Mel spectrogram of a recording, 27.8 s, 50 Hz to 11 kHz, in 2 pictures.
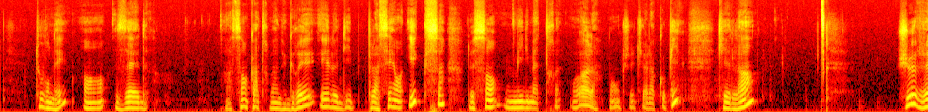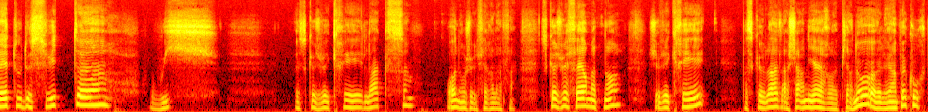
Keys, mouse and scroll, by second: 0.4 click, 1.7 click, 2.8-3.8 typing, 5.1-6.9 drag, 6.1-7.7 typing, 8.2 Return, 13.8-23.0 drag, 24.3 click.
